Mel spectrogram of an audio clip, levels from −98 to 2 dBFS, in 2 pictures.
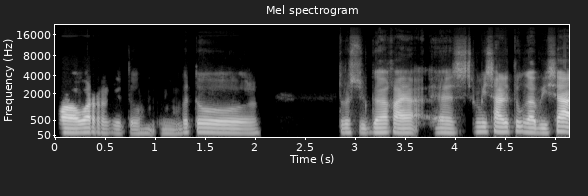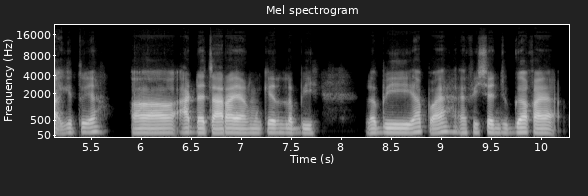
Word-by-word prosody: power 120 +1 +5 0.2
gitu, 100 -1 -12 0.3
mhm, 100 +1 -14
betul. 115 -4 -1 0.8
Terus 120 +1 -7
juga 120 +2 -2
kayak, 115 -1 +5 0.2
eee, 120 -1 -1
semisal 135 +3 0
itu 145 - -6
nggak 125 -3 +2
bisa 115 +6 +3 0.2
gitu 120 +1 -10
ya, 135 - -4 0.4
eee, 115 0 +3 0.2
ada 115 -1 0
cara 110 +2 +5
yang 110 -1 +1
mungkin 115 +1 -4
lebih 110 0 -7 0.5
lebih 120 +1 -2 0.2
apa 135 - -10
ya, - - -2 0.2
efisien 120 -1 -4
juga 120 +2 -2
kayak, 110 -2 +3
115 Hz, 150 wpm, -23 LUFS, 110-120 Hz, 0.8 s, power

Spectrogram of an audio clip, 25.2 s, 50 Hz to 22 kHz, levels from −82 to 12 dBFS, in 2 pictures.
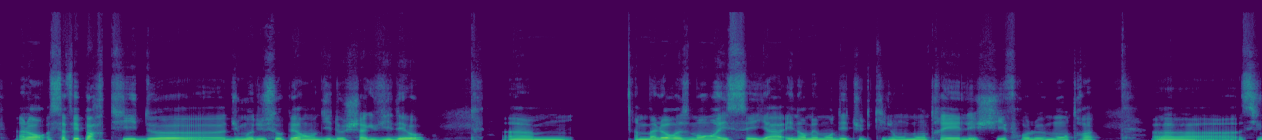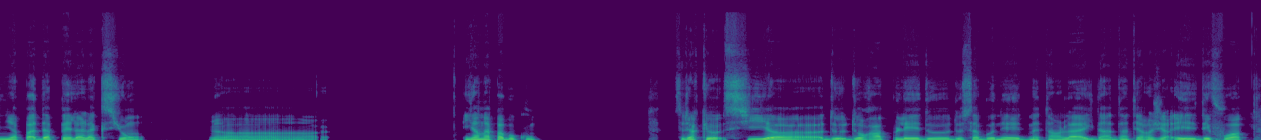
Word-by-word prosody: Alors, 130 -1 +3
ça 150 - -2
fait 180 - +3
partie 155 -2 -2
de 105 -6 +2
du 110 +3 -2
modus 130 +1 +1
operandi 110 +2 +2
de 105 -2 0
chaque 105 +2 -1
vidéo. 110 - +2 0.8
Hem, 105 -2 +1 0.7
malheureusement, 140 +6 +3
et 135 - +2
c'est 110 +1 -3
il - - +1
y 110 - +1
a 105 0 +2
énormément 120 0 +2
d'études 115 +1 -4
qui 110 - -12
l'ont 100 -1 -2
montré, 120 +6 0
les 105 -3 -2
chiffres 120 +1 -5
le 100 -1 -1
montrent. 105 -6 -3 0.5
Heu, 110 -2 -1
s'il 125 - -6
n'y 120 0 +2
a - - +1
pas - - 0
d'appel 120 +1 +2
à 105 - +3
l'action, 140 - -2 0.7
heu 110 - -4 2.5
il 120 - 0
y 125 - +5
en 120 - +4
a 120 - +3
pas 160 - +3
beaucoup 130 -7 -3 1.4
ça 115 - -4
veut 125 - +4
dire 125 - 0
que 125 -3 +2
si, 150 +1 0
heu, 105 -1 +2
de 115 +1 +1
de 115 - -1
rappeler 130 +3 +1
de 110 -2 0
de 110 +1 -3
s'abonner, 105 +1 +1
de 100 - -7
mettre 105 0 -3
un 100 0 -1
like, 110 0 +2
d'in 105 -1 -1
d'interagir 105 +3 -2
et 110 0 +3
des 120 +3 +2
fois 130 +1 -1
115 Hz, 150 wpm, -20 LUFS, 105-125 Hz, 2.5 s, y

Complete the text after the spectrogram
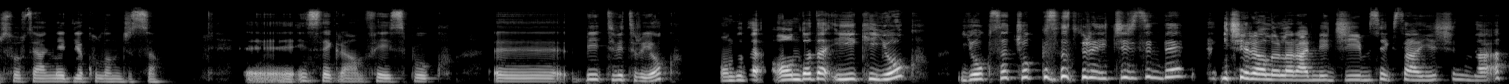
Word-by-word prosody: sosyal 140 -1 -6
medya 140 -1 -4
kullanıcısı. 130 -2 -6 0.9
Eee, - - -5
Instagram, 155 - -2
Facebook, 140 -2 -5 0.4
eee, 140 -1 -4
bir 230 +2 -3
Twitter'ı 215 -6 -4
yok. 245 +12 -2 0.3
Onda 185 +3 -2
da, - - +2
onda 225 +6 +5
da, 265 -1 +6
iyi 235 +1 +2
ki 245 0 +2
yok. 335 +10 +3 0.3
Yoksa 245 +9 +2
çok 325 +1 -2
kısa 345 +1 +4
süre 315 -3 +2
içerisinde 315 +4 -1 0.3
içeri 280 -2 +6
alırlar 215 -3 +4
anneciğimi 205 0 0
80 220 -1 -1
yaşında. 210 +4 -6
210 Hz, 105 wpm, -20 LUFS, -, 0.9 s, da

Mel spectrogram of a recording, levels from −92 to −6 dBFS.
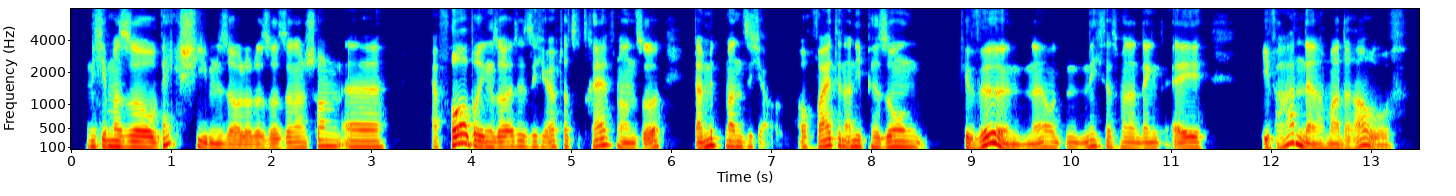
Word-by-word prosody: nicht 120 +1 -3
immer 125 -1 +4
so 110 -2 +5
wegschieben 115 - -1
soll 85 -1 0
oder 85 +1 -1
so, 95 +3 -1
sondern 105 +2 -2
schon, 130 +4 -2
äh, 115 -1 +1 0.5
hervorbringen 120 - +4
sollte, 110 +2 +1
sich 115 0 -5
öfter 115 +2 -3
zu - - -18
treffen 140 +1 -1
und 95 -1 0
so, 100 +5 0 0.3
damit 135 +7 +1
man 115 -1 0
sich 110 0 -8
au - - -21
auch 110 -2 -7
weiterhin 130 +2 +2
an 110 - 0
die 120 - +2
Person 110 0 0 0.3
gewöhnt, 90 - +3
ne? 90 +6 -1
U 110 - -3
und 100 0 -7 0.2
nicht, 125 +5 -2
dass 110 -2 -5
man 105 -1 -4
dann 100 -1 -2
denkt: 100 0 -3
„Ey, 105 0 +1 0.5
wie 90 -1 -2
war 130 - 0
denn 165 - +4
der 90 -4 +1
nochmal 90 -1 -2
drauf?" 75 -1 -2
110 Hz, 190 wpm, -21 LUFS, 95-120 Hz, 0.5 s, so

